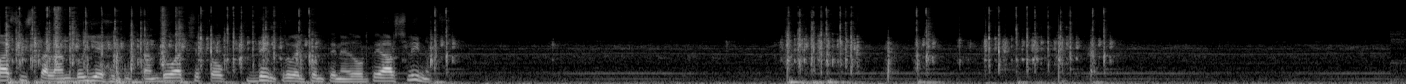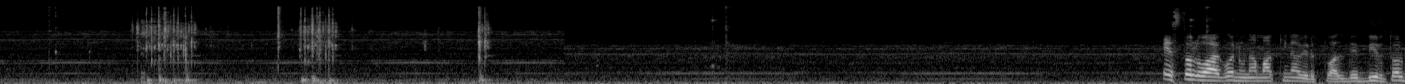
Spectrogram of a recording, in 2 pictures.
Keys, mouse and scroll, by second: 0.0-4.8 typing, 7.6-10.9 typing, 9.1 Return, 14.5 click, 15.4-17.8 typing, 18.8 Return, 21.1 click, 25.9 click.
